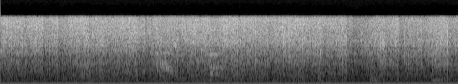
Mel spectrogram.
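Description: Sliced cabbage frying in bacon grease in a cast-iron skillet, a steady sizzle, while a spatula turns the cabbage and scrapes it off the bottom of the pan.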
